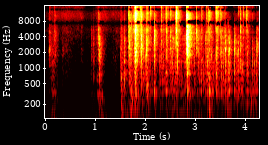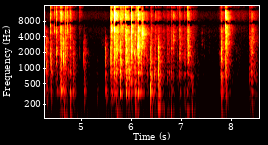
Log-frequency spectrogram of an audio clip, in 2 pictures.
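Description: Hands rummaging through packaging and small plastic collectible figures: a fast, dense run of clicks and rustling in two spells, the first about three seconds long and the second shorter, with a single click near the end.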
